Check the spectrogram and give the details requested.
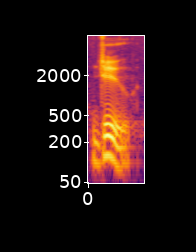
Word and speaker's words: to: restaurant in this case we pronounce two like do example go do fasty go to go to gorua go to a restaurant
